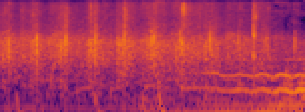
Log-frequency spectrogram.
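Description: Applause of clapping hands, a dense and steady crackling patter that continues throughout, with a low sustained tone rising up under it in the final second.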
